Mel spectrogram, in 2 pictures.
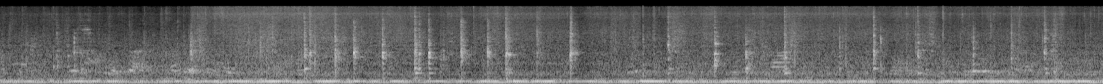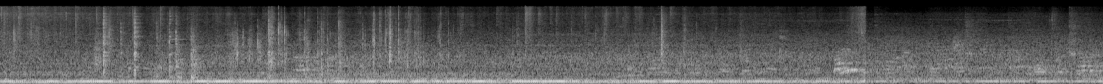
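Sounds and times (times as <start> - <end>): food sizzling in a pan: 0.0 - 13.3
steady low hum: 0.0 - 22.0.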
